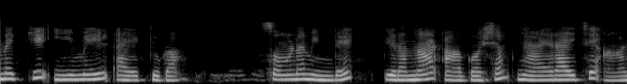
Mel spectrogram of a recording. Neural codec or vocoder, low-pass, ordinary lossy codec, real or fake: codec, 16 kHz, 2 kbps, FreqCodec, larger model; 7.2 kHz; AAC, 32 kbps; fake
